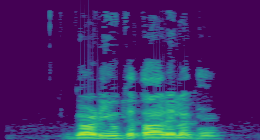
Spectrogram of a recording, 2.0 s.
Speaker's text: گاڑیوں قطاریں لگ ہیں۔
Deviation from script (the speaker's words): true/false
false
